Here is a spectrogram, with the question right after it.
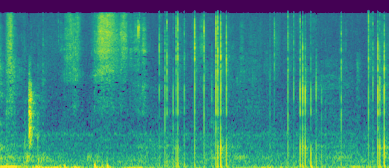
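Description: Long acrylic nails scratch and tap on a solid dark chocolate bar held in the hands. Soft, hissy scratching in the first couple of seconds gives way to a run of quick, sharp, bright clicks that stop almost instantly, over a faint low rumble.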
